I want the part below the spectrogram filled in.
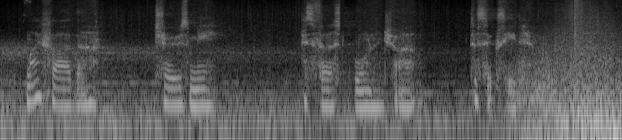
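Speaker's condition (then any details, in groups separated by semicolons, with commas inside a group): No condition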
